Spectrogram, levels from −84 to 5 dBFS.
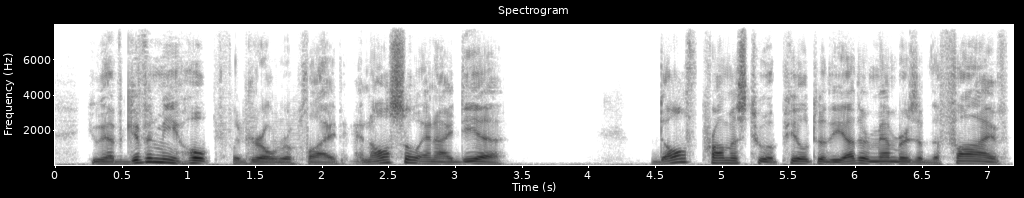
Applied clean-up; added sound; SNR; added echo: neural diffusion model UNIVERSE++.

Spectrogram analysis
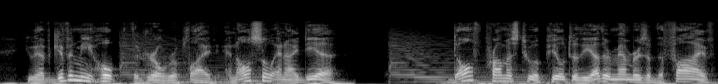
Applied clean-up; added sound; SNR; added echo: none; Electric guitar / Bass guitar; 19 dB; none.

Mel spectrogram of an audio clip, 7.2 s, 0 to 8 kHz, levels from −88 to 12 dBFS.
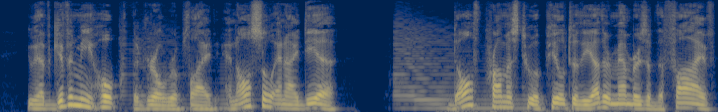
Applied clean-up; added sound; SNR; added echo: neural mask model RNNoise.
